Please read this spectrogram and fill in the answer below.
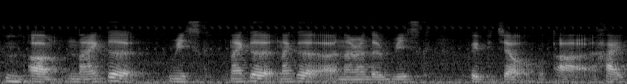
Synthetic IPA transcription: ʔamnãiɡə | ɹisk | nãiɡənãiɡəə̰nãɹãdəɹisk | hwebid͡ʒjaʊa̰haɪ

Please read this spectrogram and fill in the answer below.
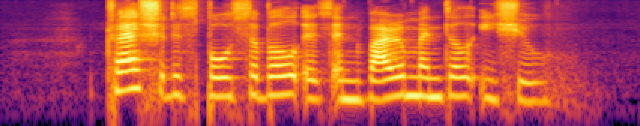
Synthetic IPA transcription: tʰɹɛʃdɪspɔsəbəlɪsɛ̃nvaɪɹə̃nmɛ̃ntəliʃu

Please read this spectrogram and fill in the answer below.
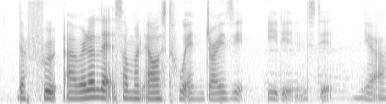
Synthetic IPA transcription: dəfɹut̚a̰ɹɛdəlɛ̰tsãmwɔ̃nʔɛ̰lshuɛ̃nd͡ʒɔɪzit̚ | itɪ̰tḭ̃nstɛ̰d̚ja̰

